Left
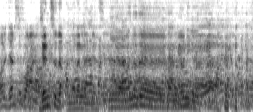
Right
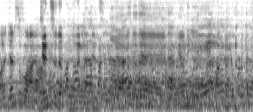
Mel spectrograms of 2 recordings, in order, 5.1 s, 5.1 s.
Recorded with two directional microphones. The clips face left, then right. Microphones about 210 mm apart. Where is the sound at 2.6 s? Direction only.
55° left (ahead or behind).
